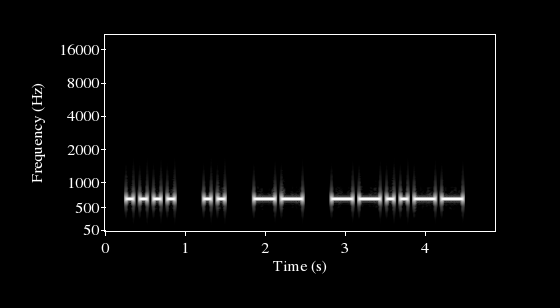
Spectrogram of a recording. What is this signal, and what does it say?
Morse code, heard as a keyed tone, about 14 wpm, spaced as for 12 wpm, 680 Hz. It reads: HIM,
